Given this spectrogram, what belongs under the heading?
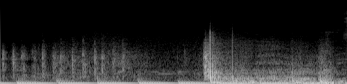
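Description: A Russian nuclear missile explosion: a rapid series of heavy low thumps, then a loud sudden boom followed by rolling, crackling rumble that lingers to the end.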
